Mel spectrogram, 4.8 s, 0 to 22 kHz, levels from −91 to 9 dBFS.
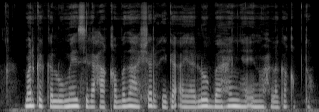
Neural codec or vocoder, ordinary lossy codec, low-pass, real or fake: none; none; 19.8 kHz; real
